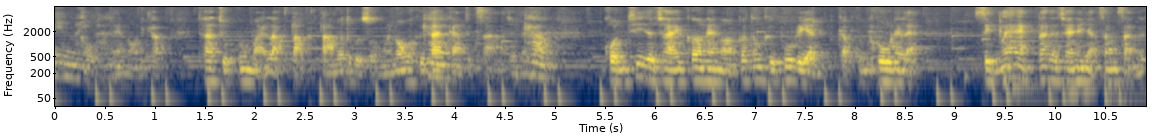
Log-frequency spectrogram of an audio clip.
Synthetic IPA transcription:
nɛː˥˩nɔː˧nkʰa˦˥p̚ | t̪ʰaː˥˩t͡ɕu˨˩t̪̚muː˥˩maː˩˦jla˨˩k̚t̪a̰˨˩p̚t̪aː˧mwa˦˥t̪ʰu˨˩pɾa˧˩so˩˦ŋmaː˧˩nː˦˥˩kɔː˥˩kɯː˧daː˥˩nkaː˧nsɯ˨˩k̚sa̰ː˩˦t͡ɕʰe˥˩nma˦˥a˦˧˥p̚ | kʰo˧nt̪ʰiː˥˩t͡ɕa˨˩t͡ɕʰa˦˥jkɔː˥˩nɛː˥˩nɔː˧nkɔː˥˩t̪ɔ˥˩ŋkʰɯː˧pʰuː˥˩ɾi˧ənka˨˩p̚kʰu˧nkʰɾuː˧˩na˥˩nlɛ̰˨˩ʔ | si˨˩ŋɾɛː˥˩k̚t̪ʰaː˥˩t͡ɕa˨˩t͡ɕʰa˦˥jda˥˩jaː˨˩ŋsaː˥˩ŋsa̰˨˦n˧˥˩

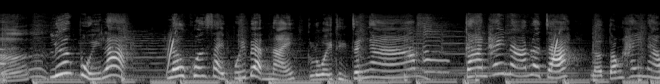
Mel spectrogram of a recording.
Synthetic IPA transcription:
lɯ˥˩əŋpu˨˩˦jla˧˩ | ɾa˧wkʰu˧ənsa˨˩jpu˨˩˦jbɛː˨˩p̚na˩˦jklu˧əjt̪ʰɯ˨˩˦ŋt͡ɕa˧˩ŋaː˧mkaː˧nɦa˥˩jnaː˦˥mla˧˩t͡ɕa˦˥ | ɾɛ˧wt̪ɔ˥˩ŋɦa˥˩jnaː˦˥

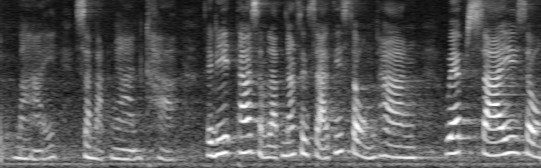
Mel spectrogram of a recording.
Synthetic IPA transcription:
o˨˩t̪̚maː˩˦j | sa˧ma˨˩k̚ŋaː˧nkʰa˥˩ | t̪ʰa˧niː˦˥t̪ʰaː˥˩sa˩˦mɾa˨˩p̚na˦˥k̚sɯ˨˩k̚saː˩˦t̪ʰiː˥˩so˨˩ŋt̪ʰaː˧ŋ | we˦˥p̚sa˦˥jso˨˩

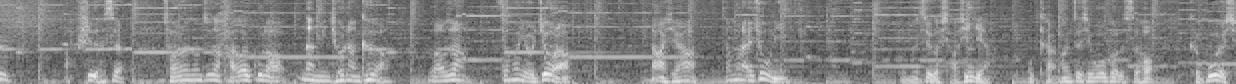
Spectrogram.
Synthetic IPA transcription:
ɐ˧ʂɻ̩˥˩d̪ə˩ʂɻ̩˥˩t͡ɕʰɑ˧˥ʊʈ͡ʂɔ˥ŋʈ͡ʂʊ˥ŋt͡su˥t͡sa˥˩xa˨˩ɪwa˥˩ɪku˥lɑ˨˩ʊna˥˩nmi˧˥ŋt͡ɕʰo˧ʊlɑ˨˩ŋkʰɤ˥˩ɐ̰˩lɑ˨˩ʊʈ͡ʂɑ˥˩ŋt͡sa˧˥mə˥jo˨˩ʊt͡ɕjo˥˩ʊlɐ̰˨˩ | t̪a̰˥˩ɕɥɛ˧˥ɐ˧ | t͡sa˧˥mə˥la˧˥ɪʈ͡ʂu˥˩ni˨˩˦ | wɔ˨˩mə˧˦nʈ͡ʂɤ˥˩ɡə˩ɕjɑ˨˩ʊɕi˥nt̪ɛ˨˩nɐ˨wɔ˧˥kʰa̰˨˩nfɑ˥˧ŋʈ͡ʂɤ˥˩ɕ̬jɛ˥wɔ˥˧kʰɔ˥˩d̪ə˩ʂɻ̩˧˥xo˥˧ʊ | kʰɤ˨˩pu˧˥xwe˥˩j

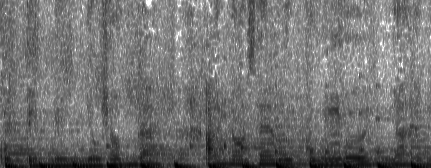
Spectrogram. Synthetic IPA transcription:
ku˨˩ək̚t̪ï˨˩ŋ̟mi˨˩ŋ̟ɲi˨˩əwt͡ɕə˧˦wŋ͡mɣaː˧jʔa˨˧˦ŋnɔ˨˦jsɛ˧˥mlɨ˦kku˧˩˨vəː˧˩jla˧˦

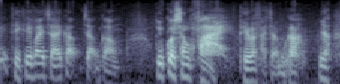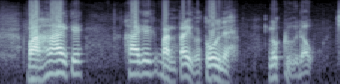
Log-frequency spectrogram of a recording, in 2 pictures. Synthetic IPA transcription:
t̪ʰi˨˩kaː˨˦vaː˧jt͡ɕaː˨˦jka̰ː˧˨mt͡ɕa̰ː˧˨mkə˨˩m | t̪o˧jkwaː˧˦jsa˧ŋfaː˧˩jt̪ʰe˨˦vaː˧˩faː˧˩jt͡ɕa̰ː˧˨mka˨˩mɲaː˧˦ | vaː˨˩ɦaː˧jkaː˨˦j | haː˧jkaː˨˦jɓaː˨˩nt̪a˧jku˧˩ət̪o˧jnɛ˨˩ | nɔ˨˦kɨ˧˩ɗə̰˧˨wŋ͡mt͡ɕ

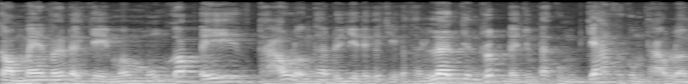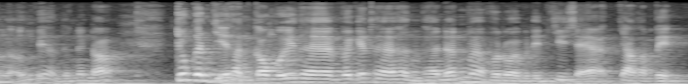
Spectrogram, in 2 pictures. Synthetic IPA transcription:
kɔ˨˩mɛ˧nva˨˩kːɗk̚t͡ɕḭ˧˨mɔ˨˦mu˨˦ənɣɔ˦˥p̚ʔi˨˦t̪ʰa̰ː˧˩wlwə̰˧˨nt̪ʰwi˨˩zi˨˩i˨˩kːaː˨˦t͡ɕḭ˧˨kːɔ˧˩t̪ʰle˧nt͡ɕe˧nzʊ˦˥k͡p̚ɗe˧˩t͡ɕʊ˨˦ŋ͡mt̪aː˧kʊ˨˩ŋ͡mt͡ɕaː˨˦˥t̚vaː˨˩kʊ˨˩ŋ͡mt̪ʰaː˧˩wlwə̰˧˨nʔʔɨ˨˦ŋvə˨˦hi˨˩ŋ̟t̪ʰːe˨˦nɗɔ˨˦ | t͡ɕʊ˦˥k͡p̚ʔa˨˦nt͡ɕḭ˧˨t̪ʰa˨˩jŋ̟kə˧wŋ͡mvəː˨˦ka˨˦t̪ʰe˨˦və˨˦kaː˨˦jt̪ʰe˨˦hï˨˩ŋ̟t̪ʰe˨˦ɗe˨˦nmaː˨˩vɨ˨˩əzo˨˩jɗi˧˩mt͡ɕi˧əsɛ̰˧˩t͡ɕaː˧˩t̪a̰˧˩mɓi˨˩ət̚

